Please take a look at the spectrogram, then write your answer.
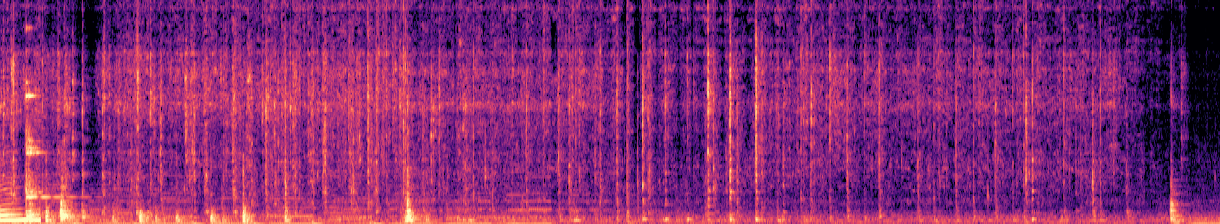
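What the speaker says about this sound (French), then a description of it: "Ajoute le beurre fondu et on continue. On toutouille et on toutouille." Spoon stirring apple cake batter in a bowl right after melted butter goes in, a dense run of rapid scraping and clinking strokes up close, with a low hum in the first few seconds and no talking.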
